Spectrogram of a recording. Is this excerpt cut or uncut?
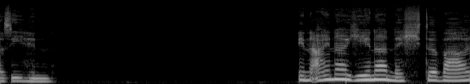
uncut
